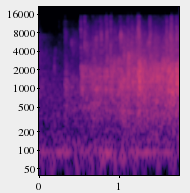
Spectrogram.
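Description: Applause for Stuart Anderson from a snooker tournament crowd at the Scottish International Open, starting soft and swelling into steady clapping over a short stretch.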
